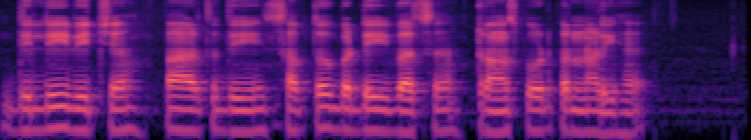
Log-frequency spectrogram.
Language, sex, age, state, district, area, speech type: Punjabi, male, 30-45, Punjab, Mohali, rural, read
